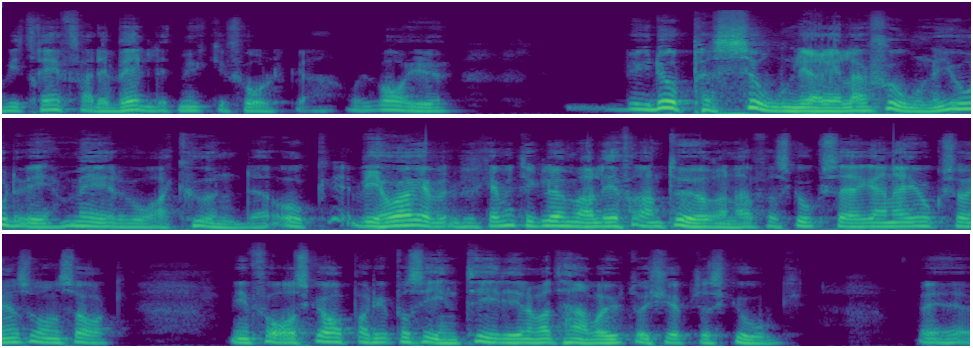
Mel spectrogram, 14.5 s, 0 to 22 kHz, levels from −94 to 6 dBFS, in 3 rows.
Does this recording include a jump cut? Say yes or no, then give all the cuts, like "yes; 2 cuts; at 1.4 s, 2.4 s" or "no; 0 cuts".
no; 0 cuts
